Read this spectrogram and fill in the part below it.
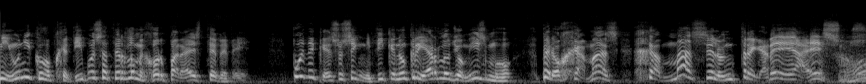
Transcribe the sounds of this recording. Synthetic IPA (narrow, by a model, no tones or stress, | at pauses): miuniko̞ːbxe̞t̪iβo̞e̞saθe̞ɾlo̞me̞xo̞ɾpaɾae̞st̪e̞βe̞βe̞̰ | pwe̞ðe̞ke̞eso̞siɣnifike̞no̞kɾiaɾlo̞ʝo̞mizmope̞ɾo̞xamasxamasːe̞lo̞e̞nt̪ɾe̞ɣaɾe̞ae̞so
